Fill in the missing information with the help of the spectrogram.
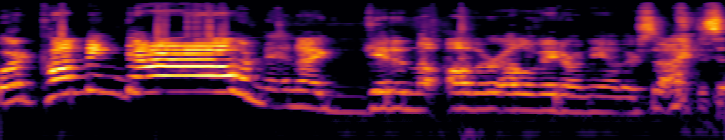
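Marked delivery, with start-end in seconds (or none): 0.0-1.3 very high, loud call hollered far. A player calls down the elevator shaft to the split-up party, yelling down the shaft. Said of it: "I'm gonna yell down the shaft".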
